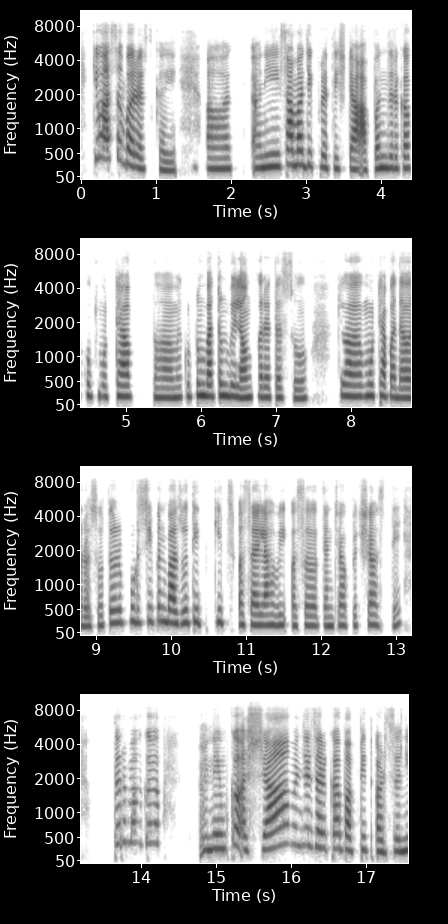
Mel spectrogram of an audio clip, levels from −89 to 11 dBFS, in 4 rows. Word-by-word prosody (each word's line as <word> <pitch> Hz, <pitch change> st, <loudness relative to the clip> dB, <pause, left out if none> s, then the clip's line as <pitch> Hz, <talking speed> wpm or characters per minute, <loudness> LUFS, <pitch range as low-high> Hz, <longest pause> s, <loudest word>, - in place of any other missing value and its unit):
किंवा 410 Hz, 0 st, +6 dB
असं 405 Hz, -3 st, -4 dB
बरंच 235 Hz, -8 st, +3 dB
काही 175 Hz, -2 st, -3 dB, 0.4 s
अ, 210 Hz, 0 st, 0 dB, 0.4 s
आणि 240 Hz, +3 st, +2 dB
सामाजिक 280 Hz, -3 st, +5 dB
प्रतिष्ठा 210 Hz, -3 st, -3 dB
आपण 210 Hz, +4 st, +4 dB
जर 220 Hz, -1 st, -1 dB
का 220 Hz, -, +1 dB
खूप 225 Hz, -3 st, -5 dB
मोठ्या 215 Hz, +1 st, +1 dB, 0.3 s
फ -, -, -5 dB, 0.4 s
कुटुंबातून 225 Hz, 0 st, +3 dB
बिलोंग 200 Hz, -2 st, +3 dB
करत 195 Hz, 0 st, -1 dB
असो 175 Hz, -2 st, -4 dB, 0.5 s
किंवा 220 Hz, -2 st, +2 dB
मोठ्या 225 Hz, 0 st, +1 dB
पदावर 185 Hz, -2 st, +1 dB
असो. 195 Hz, +2 st, -5 dB
तर 245 Hz, +1 st, 0 dB
पुढची 270 Hz, 0 st, -6 dB
पण 285 Hz, -2 st, -4 dB
बाजू 240 Hz, 0 st, +3 dB
तितकीच 255 Hz, 0 st, -7 dB
असायला 200 Hz, -1 st, +1 dB
हवी 200 Hz, 0 st, -3 dB
असं 190 Hz, 0 st, -4 dB
त्यांच्या 185 Hz, +1 st, -4 dB
अपेक्षा 190 Hz, +2 st, -5 dB
असते. 190 Hz, -1 st, -9 dB, 0.6 s
तर 395 Hz, +2 st, -3 dB
मग 405 Hz, -1 st, -8 dB, 0.7 s
अ, -, -, -9 dB
नेमकं 285 Hz, +5 st, 0 dB
अशा 275 Hz, +2 st, +3 dB, 0.2 s
म्हणजे 355 Hz, -1 st, -4 dB
जर 310 Hz, -2 st, +3 dB
का 290 Hz, 0 st, +2 dB
बाबतीत 260 Hz, -1 st, 0 dB
अडचणी 235 Hz, +2 st, 0 dB
225 Hz, 145 wpm, -24 LUFS, 200-260 Hz, 0.7 s, किंवा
